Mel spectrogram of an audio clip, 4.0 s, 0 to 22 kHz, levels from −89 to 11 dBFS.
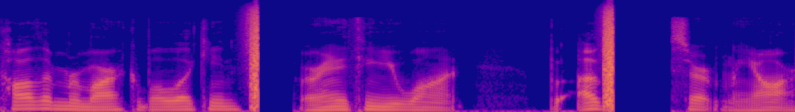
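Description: Speech with a wireless microphone squelch dropout twice: the radio link fades, the receiver mutes, and a hiss burst precedes silence of 0.18 s (1.17–1.47 s) and 0.30 s (2.96–3.36 s).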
